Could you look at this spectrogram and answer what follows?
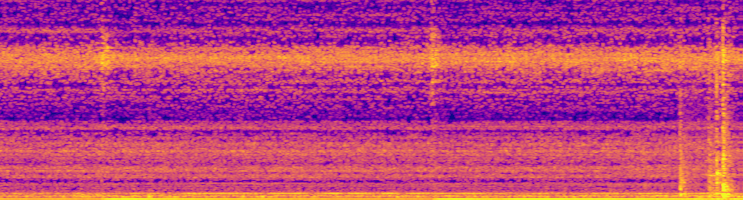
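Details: Steady low mechanical hum of a faulty oxygen concentrator's compressor running during repair and leak testing, shifting pitch every few seconds, with brief clicks and a hiss near the end.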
